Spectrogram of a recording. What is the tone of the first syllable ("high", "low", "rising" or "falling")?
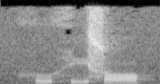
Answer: low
